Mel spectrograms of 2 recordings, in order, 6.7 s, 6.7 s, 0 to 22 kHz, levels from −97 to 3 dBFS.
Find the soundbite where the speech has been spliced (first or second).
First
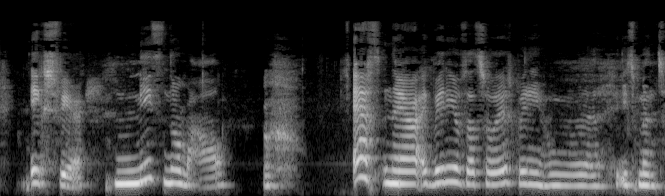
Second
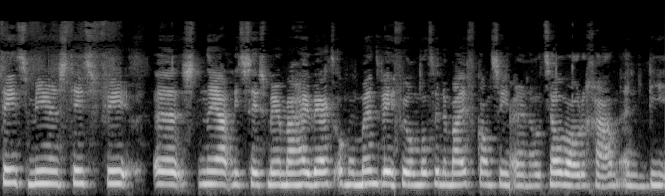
second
